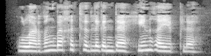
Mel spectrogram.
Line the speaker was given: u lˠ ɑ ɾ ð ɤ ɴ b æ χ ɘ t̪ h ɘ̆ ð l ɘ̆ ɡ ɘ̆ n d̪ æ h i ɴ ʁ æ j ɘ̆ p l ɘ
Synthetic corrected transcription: u lˠ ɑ ɾ ð ɤ ɴ b æ χ ɘ t̪ h ɘ̆ ð l ɘ̆ ɡ ɘ̆ n d̪ æ h i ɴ ʁ æ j ɘ̆ p l ɘ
